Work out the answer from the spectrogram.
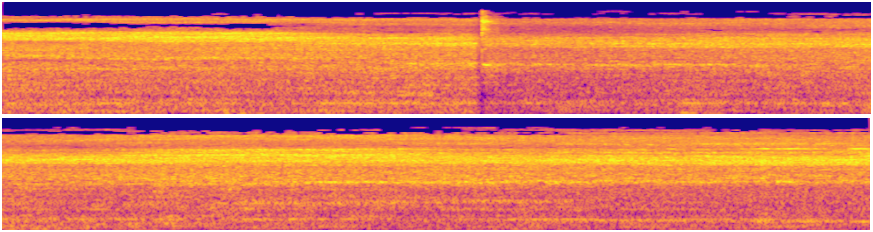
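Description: High-speed electric commuter train running: a steady rushing noise with a strong high hiss and a faint steady hum underneath. There is one faint click about two and a half seconds in.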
